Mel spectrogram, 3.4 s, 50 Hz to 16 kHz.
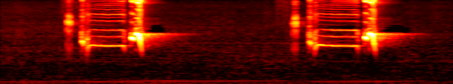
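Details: Bar-winged prinia song: two buzzy, harmonic-rich phrases, each opening with a short note and ending in a sharp bright chip, about 1.7 seconds apart, over a faint low hum.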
